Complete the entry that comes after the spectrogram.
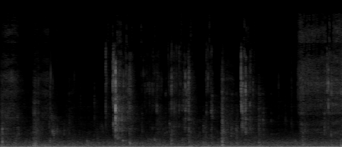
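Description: Someone bites into a piece of fried chicken from KFC or Jollibee, with close, quiet crunching of breading followed by soft wet chewing and squishy mouth sounds, no talk.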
